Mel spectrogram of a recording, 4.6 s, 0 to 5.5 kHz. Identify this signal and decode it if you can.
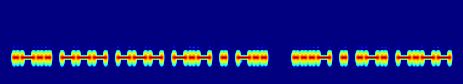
Morse code, heard as a keyed tone, about 30 wpm, 700 Hz. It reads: LOOKED VERY
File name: Pinocchio / Pinocchio ch5 30 30 ik1hge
